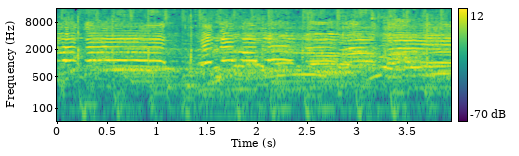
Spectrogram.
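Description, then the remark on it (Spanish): A large crowd of protesters in Venezuela, out at night and closing streets, shouts slogans against Maduro together, a loud, dense wall of many voices that rises and falls in waves throughout, with shrill cries standing out above the chanting. “En un recorrido nocturno hemos constatado cómo estas manifestaciones cierran calles y gritan consignas contra Maduro, incluso en sectores populares que tradicionalmente han sido bastiones del oficialismo.”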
